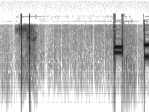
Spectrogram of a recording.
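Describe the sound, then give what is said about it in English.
Telephone keypad tones as a PIN is entered on a conference call line: a few short dual-tone beeps, two quick ones early, then louder, steadier tones after a pause, with no talking. “Please enter your PIN followed by pound.”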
